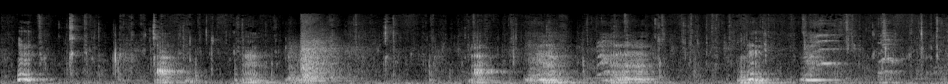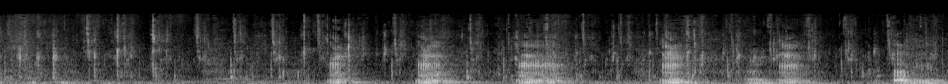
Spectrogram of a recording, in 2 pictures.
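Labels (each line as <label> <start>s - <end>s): A pig grunts once on a farm. 0.0s - 0.5s
Pigs are eating loudly on a farm. 0.0s - 19.0s
A pig grunts once on a farm. 1.5s - 2.7s
A door is slammed loudly. 2.9s - 3.6s
A pig grunts once on a farm. 4.7s - 6.7s
A pig grunts once on a farm. 7.3s - 7.9s
A chicken clucks once. 8.0s - 8.7s
A pig grunts once on a farm. 12.6s - 17.7s
A pig grunts once on a farm. 18.3s - 19.0s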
